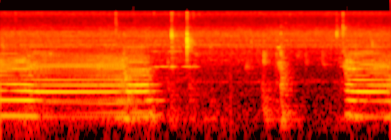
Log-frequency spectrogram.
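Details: Faucet leaking with the hot water shut off: loud steady droning hum at one fixed pitch that fades when the tap is squeezed and returns when released; a resonating, humming faucet.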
